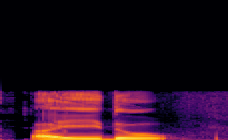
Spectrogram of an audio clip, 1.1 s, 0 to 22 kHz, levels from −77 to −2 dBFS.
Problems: none marked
